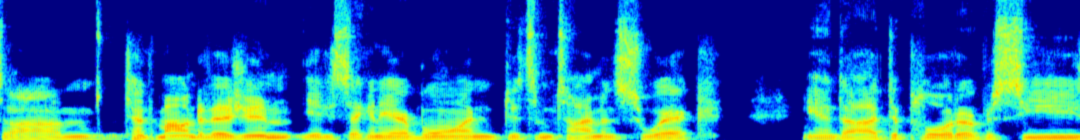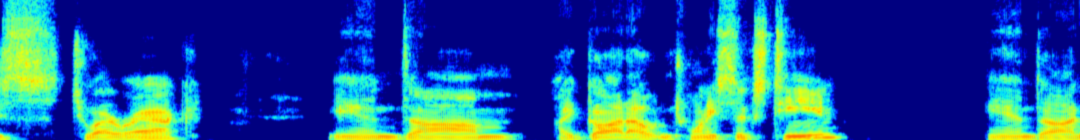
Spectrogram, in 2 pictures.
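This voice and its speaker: A man's voice: lowish voice, bright, forceful tone. A man in his forties from Massachusetts, a veteran guest speaking plainly with many fillers. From Massachusetts, near Boston. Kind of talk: casual interview chat.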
